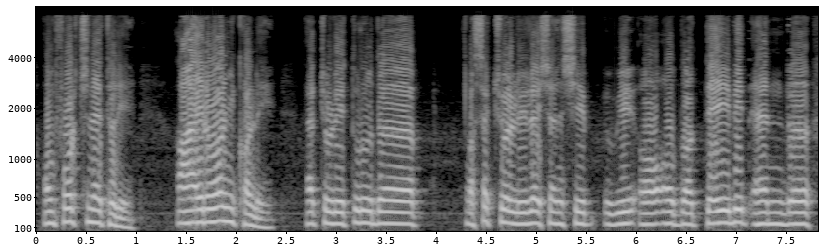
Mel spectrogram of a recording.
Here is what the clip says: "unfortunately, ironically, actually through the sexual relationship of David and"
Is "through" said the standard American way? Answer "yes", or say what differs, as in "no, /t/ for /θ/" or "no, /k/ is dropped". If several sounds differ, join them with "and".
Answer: no, /t/ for /θ/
